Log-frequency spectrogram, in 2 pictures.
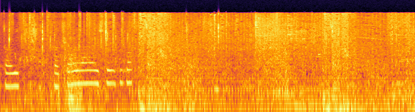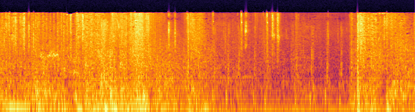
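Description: Wooden panels clatter and thud as they are rapidly built.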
